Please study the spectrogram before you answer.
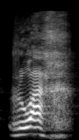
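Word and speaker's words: רוח: es la palabra hebrea ruach con ch al final que se pronuncia raj que se traduce espíritu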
